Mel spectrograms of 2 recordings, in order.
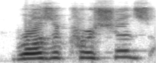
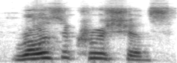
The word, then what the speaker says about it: Rosicrucians: check them out they're they how do you pronounce it again rosa christians r o s i c r u c i a n like i'm in a spelling test here okay rosa christians they're worldwide i'll have to check it out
